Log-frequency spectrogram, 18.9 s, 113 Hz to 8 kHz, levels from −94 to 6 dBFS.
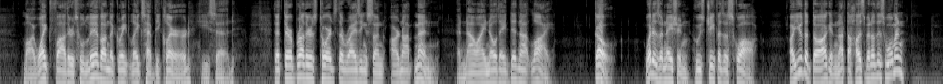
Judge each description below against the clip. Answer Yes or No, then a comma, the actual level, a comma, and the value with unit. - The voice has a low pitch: Yes, low, 115 Hz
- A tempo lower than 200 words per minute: Yes, average, 160 wpm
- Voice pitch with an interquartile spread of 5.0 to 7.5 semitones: Yes, average, 5.3 semitones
